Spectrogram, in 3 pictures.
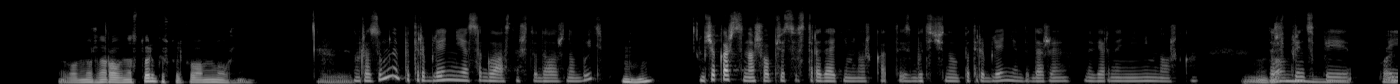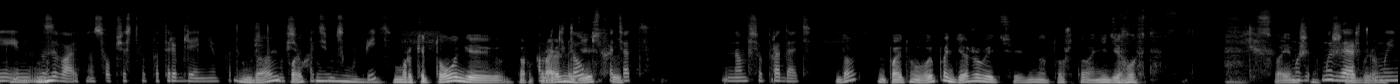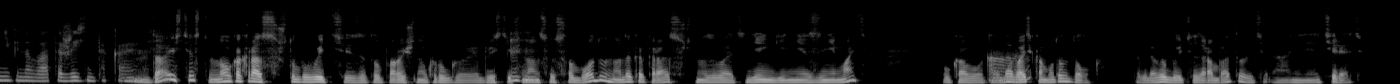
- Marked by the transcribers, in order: tapping; other background noise; laughing while speaking: "они делают"; chuckle
- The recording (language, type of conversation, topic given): Russian, unstructured, Что для вас значит финансовая свобода?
